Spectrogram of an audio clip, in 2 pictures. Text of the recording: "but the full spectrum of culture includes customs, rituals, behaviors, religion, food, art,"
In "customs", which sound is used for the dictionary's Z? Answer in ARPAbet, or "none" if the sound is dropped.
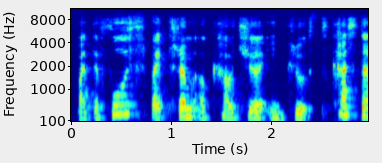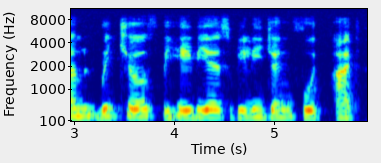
none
